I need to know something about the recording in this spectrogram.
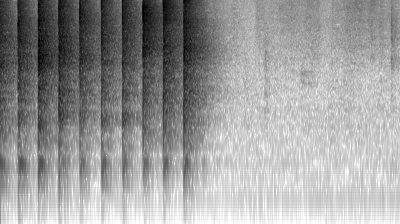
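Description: A rapid series of sharp knocks, about five a second, as an upturned electric coffee grinder is tapped over a French press to shake the freshly ground coffee out; the knocking stops about two seconds in.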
